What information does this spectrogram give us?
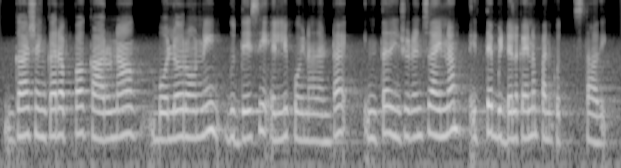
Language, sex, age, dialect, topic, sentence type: Telugu, female, 18-24, Telangana, banking, statement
